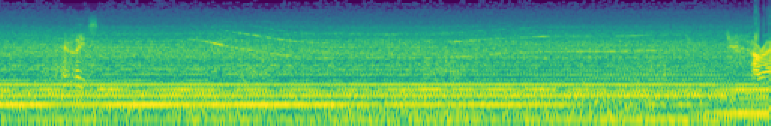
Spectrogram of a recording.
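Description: Beechcraft Bonanza piston engine and propeller at full throttle during the climb after takeoff, a loud, steady, droning roar heard from inside the cabin with no change throughout.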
